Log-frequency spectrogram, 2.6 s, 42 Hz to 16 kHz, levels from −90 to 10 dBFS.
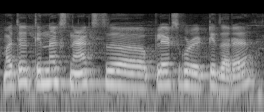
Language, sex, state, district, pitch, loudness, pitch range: Kannada, male, Karnataka, Koppal, 175 Hz, -14 LUFS, 165-190 Hz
